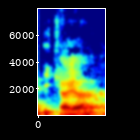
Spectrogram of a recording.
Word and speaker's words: IKEA: Or IKEA, as it's pronounced.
